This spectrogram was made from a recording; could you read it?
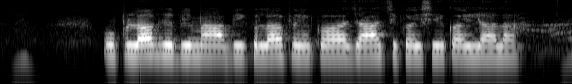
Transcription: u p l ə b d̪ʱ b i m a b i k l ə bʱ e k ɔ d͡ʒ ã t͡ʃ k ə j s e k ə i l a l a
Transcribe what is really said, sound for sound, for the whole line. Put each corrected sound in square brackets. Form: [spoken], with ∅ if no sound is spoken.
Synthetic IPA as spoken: u p l ə b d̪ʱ b i m a b i k l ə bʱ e k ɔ d͡ʒ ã t͡ʃ k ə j s e k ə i l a l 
